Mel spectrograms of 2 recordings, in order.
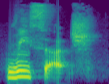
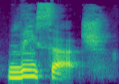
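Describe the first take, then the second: No difference in how they are said.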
